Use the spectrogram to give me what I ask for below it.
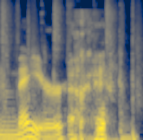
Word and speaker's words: Mayer: know up front uh my last name is pronounced mayor of May I can't tell you how many times people have called asking me about Oscar Meyer hot dogs totally fine and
